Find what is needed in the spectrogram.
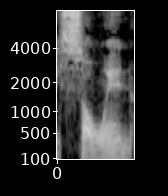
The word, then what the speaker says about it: Samhain: I know it looks like it's pronounced Sam Hain, and I know that there is a punk band called that they pronounce it Sam Hain, but the way I've heard the word pronounced is usually Sowin or Sawin.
